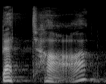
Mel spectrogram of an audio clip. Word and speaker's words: Beta: So Shaz tells me I've been mispronouncing the name of this product all along. It's called Beta.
